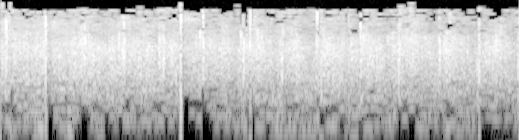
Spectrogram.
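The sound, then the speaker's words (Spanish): Audience applause for a guest, a loud, even wash of many hands clapping for four seconds, with a few sharp individual claps standing out above the steady roar. “Un aplauso para Tatiana.”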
